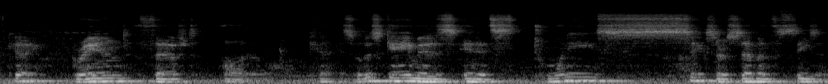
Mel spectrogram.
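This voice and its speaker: Audible room echo and noticeable background noise surround this man's voice. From Germany. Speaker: police officer. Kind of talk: workshop talk. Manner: conversational, addresses audience directly.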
